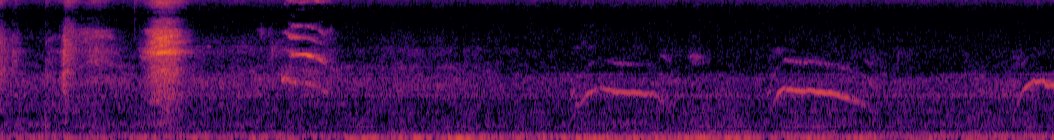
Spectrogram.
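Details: Hungry kittens suckling a finger give thin, high mews: short arched calls that rise and then fall, about three spread over eight seconds, plus one brief harmonic squeak early on, over a steady low rumbling background.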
